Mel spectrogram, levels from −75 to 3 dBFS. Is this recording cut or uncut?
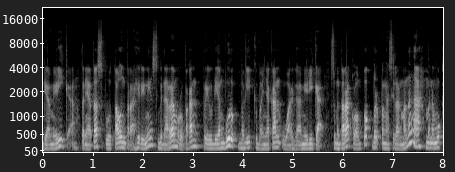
cut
